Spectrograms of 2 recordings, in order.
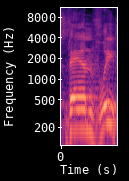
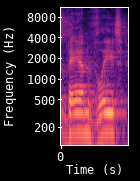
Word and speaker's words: Van Vliet: And yes, that's how you pronounce it. Chris Van Vliet.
